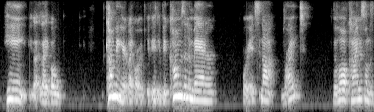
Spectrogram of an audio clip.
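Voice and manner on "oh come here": a loud, higher sharp summons; harsh call. Retold or imitated. Imitating a harsh parent calling the boy over, loud. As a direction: bark it like an impatient parent.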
